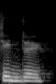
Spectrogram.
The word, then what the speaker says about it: Tjindu: So, uh Nadok week and I said you are director of the Chindu Foundation. I'm not sure if I pronounced that correctly. That's correct. Jindu Jindu.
